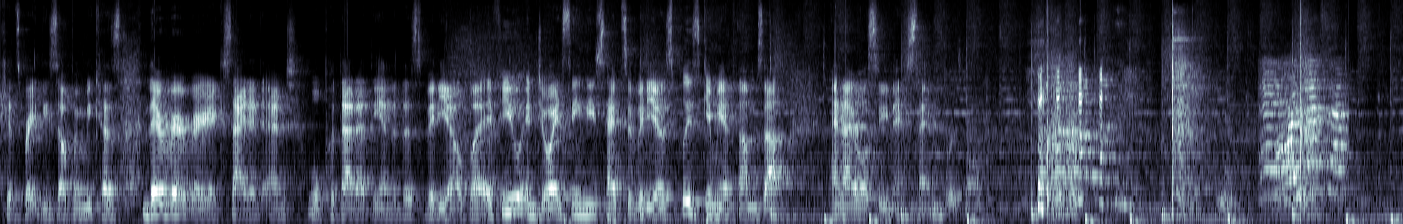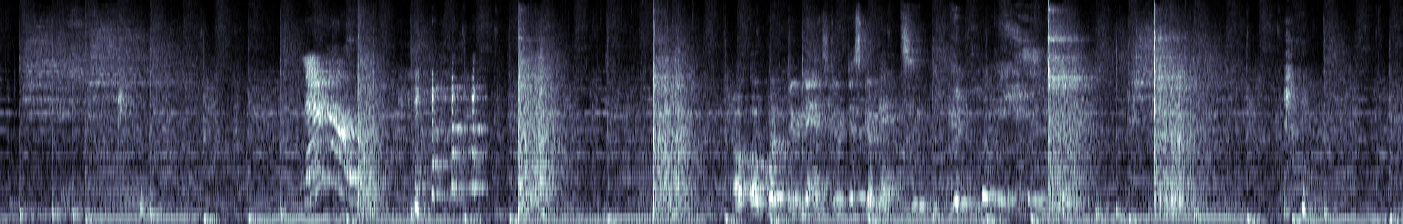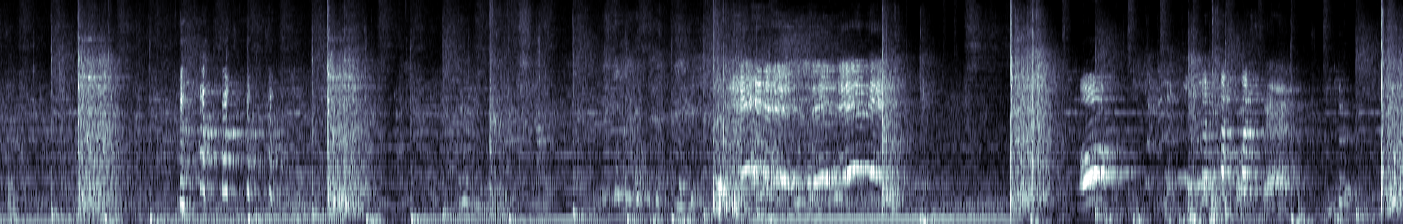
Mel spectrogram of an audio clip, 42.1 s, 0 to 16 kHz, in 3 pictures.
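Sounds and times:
background music with bass: 4.3s - 42.0s
bat hitting pinata: 10.3s - 11.0s, 11.6s - 12.1s, 12.9s - 13.3s, 17.4s - 18.0s, 19.1s - 19.8s, 20.5s - 21.2s, 24.4s - 26.2s, 28.6s - 29.4s, 31.2s - 31.9s, 35.1s - 36.1s, 36.8s - 37.4s, 38.1s - 39.2s, 41.8s - 42.0s.

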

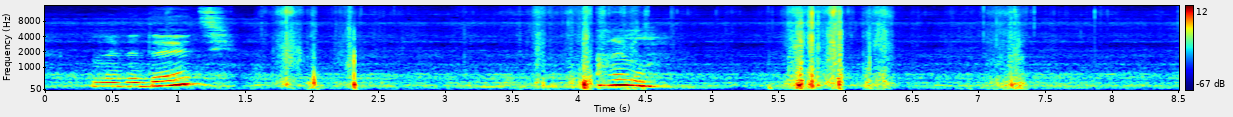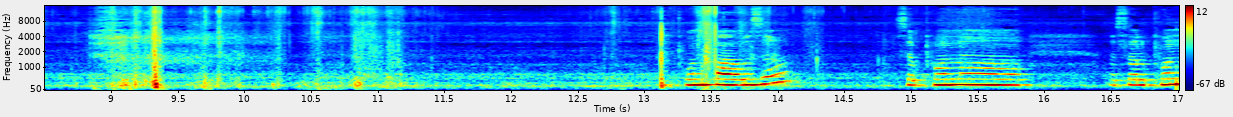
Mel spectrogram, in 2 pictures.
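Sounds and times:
rustling scrape: 1.6s - 4.8s, 5.4s - 7.7s, 8.6s - 11.5s, 12.6s - 14.5s.

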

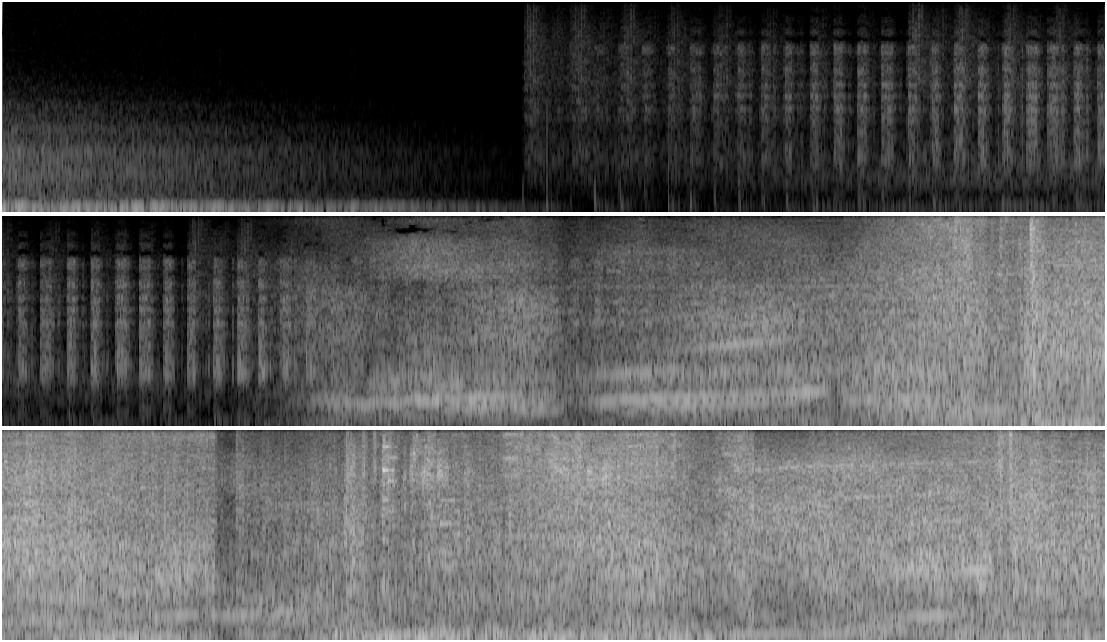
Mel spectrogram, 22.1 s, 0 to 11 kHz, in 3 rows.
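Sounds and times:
sports car engine revving: 8.6s - 16.9s.

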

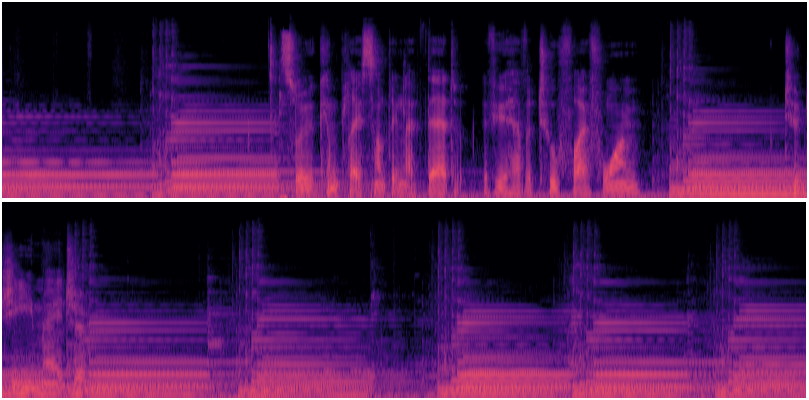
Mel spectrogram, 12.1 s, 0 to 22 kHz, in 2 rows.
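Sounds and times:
clean electric guitar chords: 0.0s - 3.7s, 4.9s - 12.0s.

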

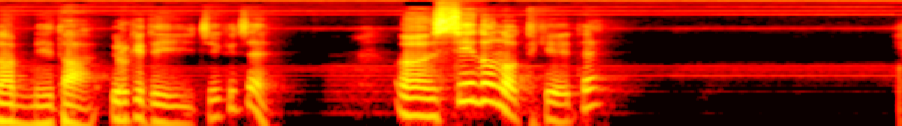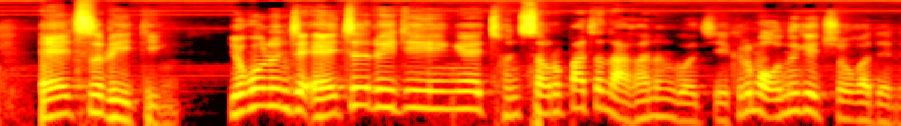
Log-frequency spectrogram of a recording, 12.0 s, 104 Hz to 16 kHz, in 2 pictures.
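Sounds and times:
faint electrical hum: 0.0s - 12.0s
thin constant tones: 0.0s - 12.0s.

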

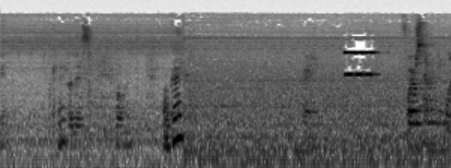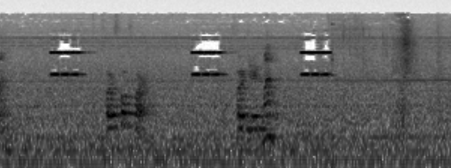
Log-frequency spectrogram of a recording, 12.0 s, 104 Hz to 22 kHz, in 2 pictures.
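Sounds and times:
low equipment hum: 0.0s - 12.0s.

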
